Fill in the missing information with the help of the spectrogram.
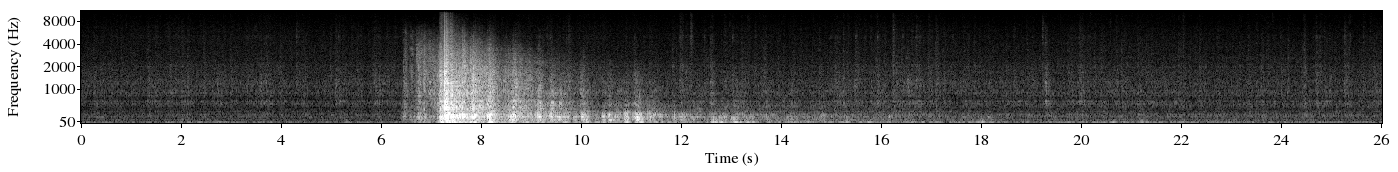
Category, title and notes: Sound effects > Natural elements and explosions
Lightning strike HQ
The sound of a lightning strike recorded in the city. The Tascam Portacapture X8 recorder was used.
thunderclap, lightning, thunderstorm, nature, weather, explosion, rain, thunder, sparks, storm, electricity, strike, impact, thunder-storm, field-recording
